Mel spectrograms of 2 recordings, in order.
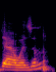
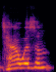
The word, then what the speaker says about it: Taoism: it Taoism it's written taoism it's pronounced taoism and then if you're in the scene we just use D's now that gets back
